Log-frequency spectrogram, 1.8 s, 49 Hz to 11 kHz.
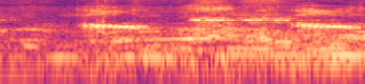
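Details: Cattle at the Loni cow market, 12 August 2026, where cows giving 30 litres of milk are sold; a drawn-out harmonic moo rises and falls over crowd chatter and market noise.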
